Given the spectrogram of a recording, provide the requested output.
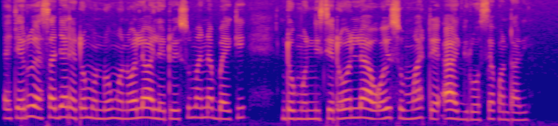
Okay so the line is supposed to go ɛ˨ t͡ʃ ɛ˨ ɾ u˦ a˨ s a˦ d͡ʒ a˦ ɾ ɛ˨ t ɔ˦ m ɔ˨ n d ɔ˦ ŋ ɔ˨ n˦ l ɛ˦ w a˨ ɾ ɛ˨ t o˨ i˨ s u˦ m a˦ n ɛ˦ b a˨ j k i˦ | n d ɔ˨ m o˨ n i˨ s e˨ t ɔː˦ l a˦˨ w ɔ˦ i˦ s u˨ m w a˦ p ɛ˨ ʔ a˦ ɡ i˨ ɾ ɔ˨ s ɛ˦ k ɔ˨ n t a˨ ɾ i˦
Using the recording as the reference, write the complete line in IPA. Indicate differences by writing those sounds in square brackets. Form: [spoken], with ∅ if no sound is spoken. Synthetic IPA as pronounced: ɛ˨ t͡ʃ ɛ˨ ɾ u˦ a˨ s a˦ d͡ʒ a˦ ɾ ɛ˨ t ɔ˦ m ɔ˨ n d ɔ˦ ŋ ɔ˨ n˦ l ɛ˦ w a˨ [l] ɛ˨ t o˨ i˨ s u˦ m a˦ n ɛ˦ b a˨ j k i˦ | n d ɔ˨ m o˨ n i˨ s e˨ t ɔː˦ l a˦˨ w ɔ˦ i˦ s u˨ m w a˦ [t] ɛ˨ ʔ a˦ ɡ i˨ ɾ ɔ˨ s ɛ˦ k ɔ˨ n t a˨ ɾ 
